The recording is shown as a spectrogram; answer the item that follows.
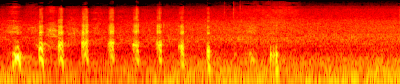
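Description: A man laughing: a run of short breathy 'ha' bursts, about four or five a second, that tails off after about two seconds into a few scattered ones.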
